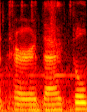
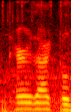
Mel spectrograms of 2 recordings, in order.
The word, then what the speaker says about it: pterodactyl: fly around on a pterodactyl the p is silent but um you know bolonda raptor is pretty good it's it's fast it's nice but i like the pterodactyl the p is silent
